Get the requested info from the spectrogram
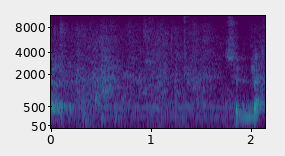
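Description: Running water, a steady rush between stretches of a man's speech.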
